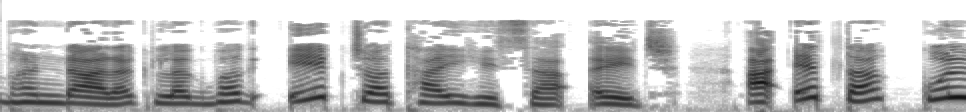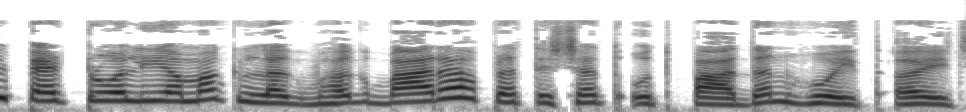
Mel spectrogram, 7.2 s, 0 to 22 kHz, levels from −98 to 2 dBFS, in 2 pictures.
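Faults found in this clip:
Speech band-limited throughout, nothing above 11.2 kHz. Symptom: dull top end despite a high-rate file. Likely low-bitrate audio saved at a high bitrate. Cut-off points to an early MP3 pass near 48 kbit/s. Later re-encode cannot restore removed detail.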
